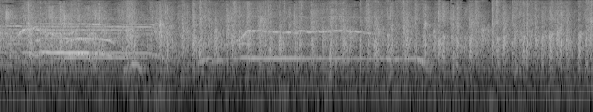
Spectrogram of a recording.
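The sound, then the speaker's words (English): A crowd applauds the contestants of a banjo competition steadily for several seconds, a dense, even wash of many hands clapping, with a few thin, sustained whistles rising above it. “I also want to give a huge round of applause to each contestant that entered today.”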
